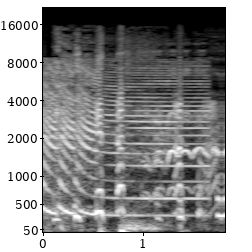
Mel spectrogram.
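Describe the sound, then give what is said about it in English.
A blaring DJ air horn sound effect fires in rapid, stuttering bursts, loud, its bright harmonic blast repeating for about two seconds with a slightly warbling pitch. “I've got this DJ air horn sound.”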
